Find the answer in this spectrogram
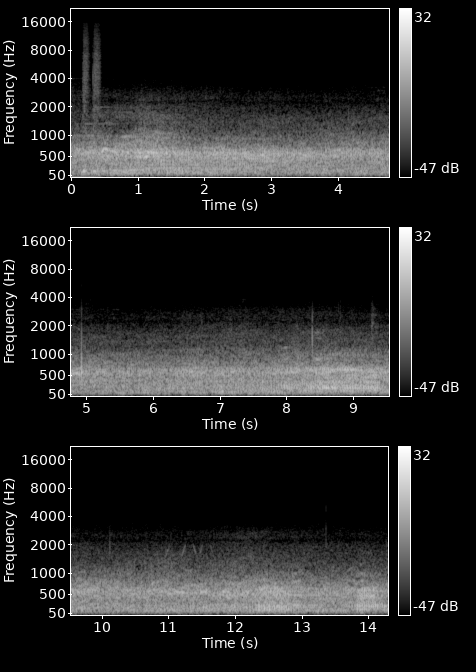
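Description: Street traffic on a wet road: an even, steady rumble of engines and tyres, swelling a little as vehicles pass.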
